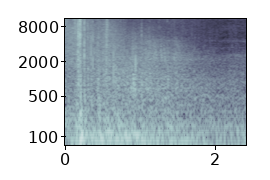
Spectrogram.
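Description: A Confringo blasting spell explodes in Hogwarts Legacy, a loud low boom with a sharp burst at the start that rumbles and fades over a couple of seconds, with no talk.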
